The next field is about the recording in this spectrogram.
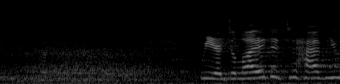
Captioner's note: audience laughing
